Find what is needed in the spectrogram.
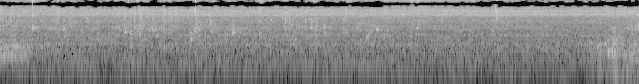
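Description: Toilet flushing, water swirling and draining through the bowl with a steady rushing sound. A sharp knock comes right at the start.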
